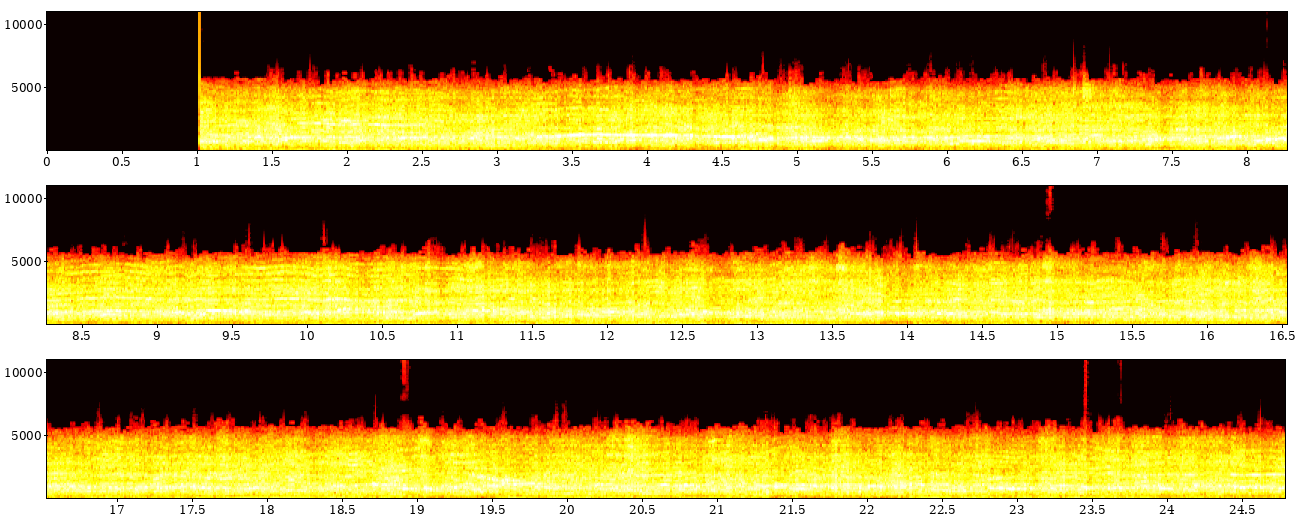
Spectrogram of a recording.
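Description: A crowd of adults and children chatters in a large echoing hall.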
